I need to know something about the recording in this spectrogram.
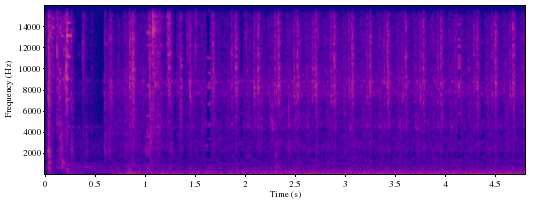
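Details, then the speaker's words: Vintage C30 RV V8, cold start: low uneven idle with a puffing, ticking chuff at each firing. Exhaust leak, less bad than before; owners suspect the donut gasket at the collector-to-pipe joint. "sadly enough the exhaust leak isn't as bad as it was but it still has an exhaust leak and we're thinking that it's probably like the donut gasket like at The Collector where it goes into the pipe"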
